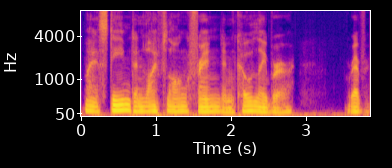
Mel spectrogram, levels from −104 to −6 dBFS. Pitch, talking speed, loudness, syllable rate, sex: 90 Hz, 140 wpm, -17 LUFS, 4.5 syllables/s, male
